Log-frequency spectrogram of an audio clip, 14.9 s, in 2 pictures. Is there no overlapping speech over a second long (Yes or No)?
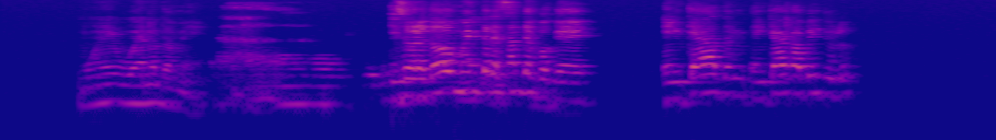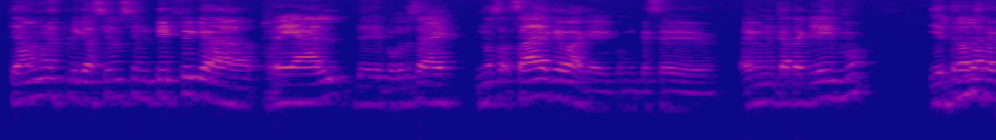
No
